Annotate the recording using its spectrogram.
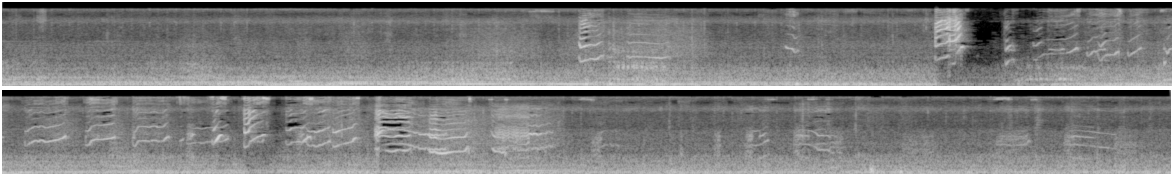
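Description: Puppies yipping and whimpering in short, high squeaks, thickest in the middle of the stretch, over a steady low hum.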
